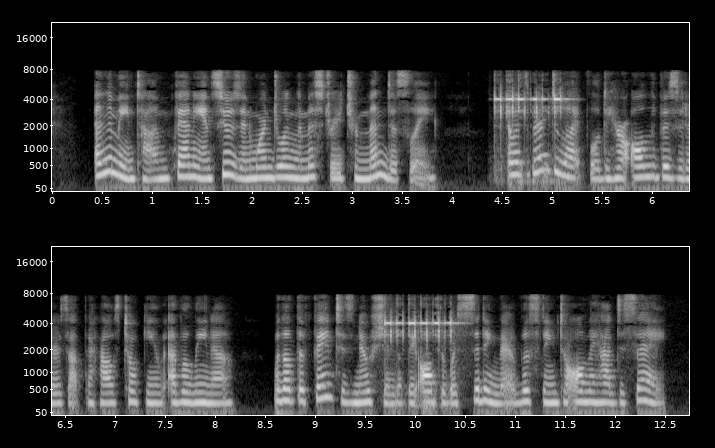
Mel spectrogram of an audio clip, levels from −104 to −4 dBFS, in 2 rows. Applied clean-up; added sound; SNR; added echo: neural mask model RNNoise.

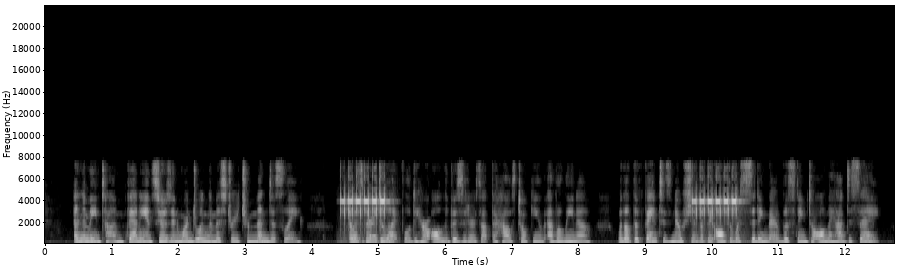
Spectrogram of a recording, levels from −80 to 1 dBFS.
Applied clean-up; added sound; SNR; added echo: none; Alarm; -2 dB; none.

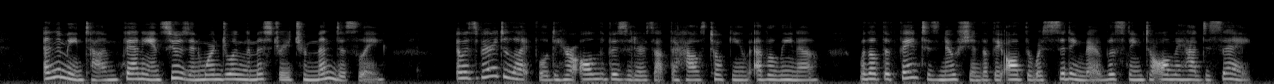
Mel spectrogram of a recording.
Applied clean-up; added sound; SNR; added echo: none; none; none; none.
